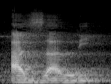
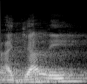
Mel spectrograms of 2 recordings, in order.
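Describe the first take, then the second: First: The middle consonant is a z sound. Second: The middle consonant is a j sound. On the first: The speaker calls it right. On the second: The speaker calls it wrong.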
